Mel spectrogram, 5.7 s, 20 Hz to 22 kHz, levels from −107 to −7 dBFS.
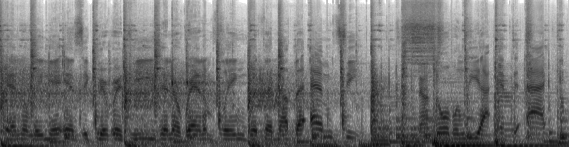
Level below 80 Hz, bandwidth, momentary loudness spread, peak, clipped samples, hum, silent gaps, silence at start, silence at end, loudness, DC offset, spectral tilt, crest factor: -24 dBFS; over 20 kHz; 3 LU; -2 dBFS; under 0.1%; none; none; 0 s; 0 s; -18 LUFS; under 0.1%; -4.5 dB/octave; 16 dB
